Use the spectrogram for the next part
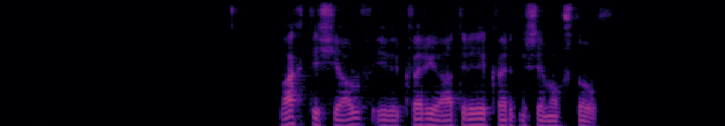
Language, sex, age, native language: Icelandic, male, 40-49, Icelandic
